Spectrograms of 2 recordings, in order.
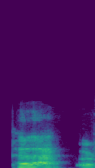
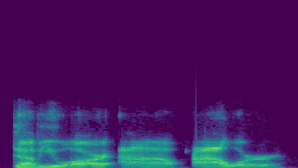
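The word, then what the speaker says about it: אור: Because if you spell it A-W-R, hour, no, it's or.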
